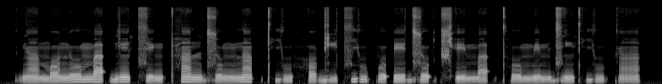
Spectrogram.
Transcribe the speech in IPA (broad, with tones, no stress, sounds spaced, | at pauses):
ɡ ã˨˩ m ɔ˧ n o˦ m a˦ ʔ ɡ ẽ˦ t͡s e˨˩ ŋ pʰ ã˥˧ n d͡z o˨˩ ŋ n̪ ã˦ p̚ t̪ʰ j u˧ h ɔ˧ ɡ i˧ t͡s j u˥˧ p o˦ ʔ e˦ d͡z o˦ ʔ t͡ɕʰ e˨˩ m a˨ ʔ t̪ʰ o˧ m e˧ m d͡z ĩ˧ t̪ʰ j u˦ k ã˨˦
